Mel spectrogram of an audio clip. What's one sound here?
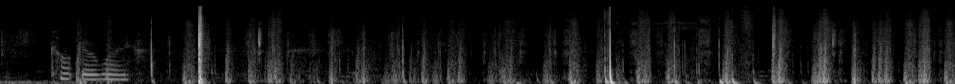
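Wool blocks are placed one after another with soft, quick thuds.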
